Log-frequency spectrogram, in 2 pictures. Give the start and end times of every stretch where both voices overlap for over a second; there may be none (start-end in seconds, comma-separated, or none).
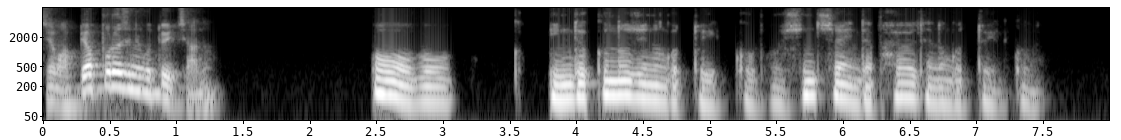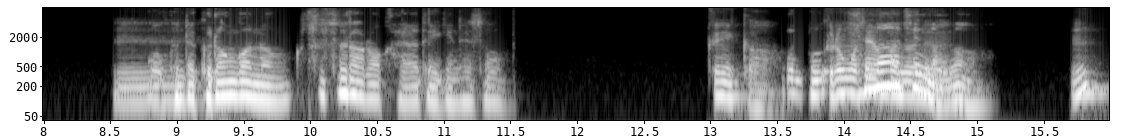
13.5-15.0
